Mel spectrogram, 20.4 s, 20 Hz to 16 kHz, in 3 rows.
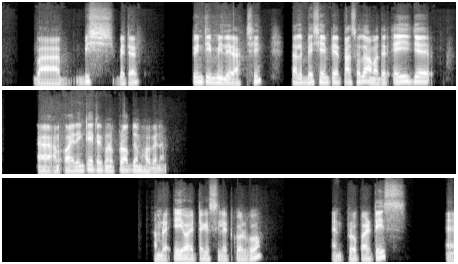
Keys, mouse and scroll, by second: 7.8-8.2 ctrl+scroll up 1, 9.3-9.7 ctrl+scroll up 1, 9.7-18.0 drag, 18.0-18.4 ctrl+scroll down 1, 19.0-20.4 drag.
